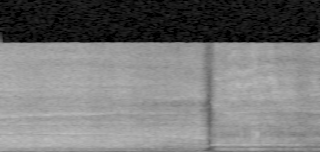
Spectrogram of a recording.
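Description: A trumpeter's long, steady rush of breath close to the microphone, demonstrating a continuous flow of air. It lasts about a second and a half, then drops to a fainter hiss.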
